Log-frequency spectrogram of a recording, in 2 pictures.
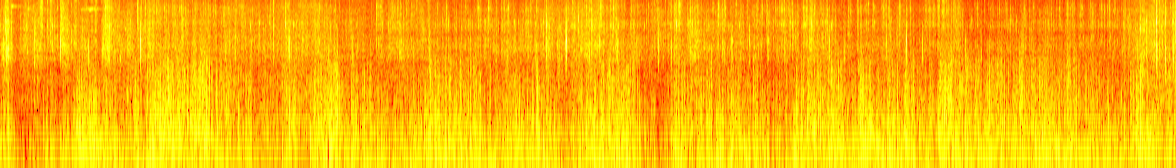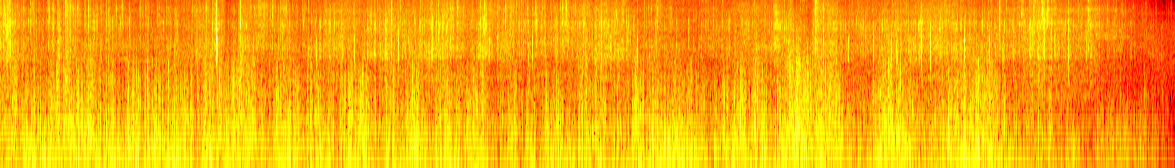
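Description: Mountain bike riding fast down a loose dirt and leaf trail: constant wind buffeting on the camera microphone over tyre noise, with many quick rattles and knocks from the bike over the rough ground.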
